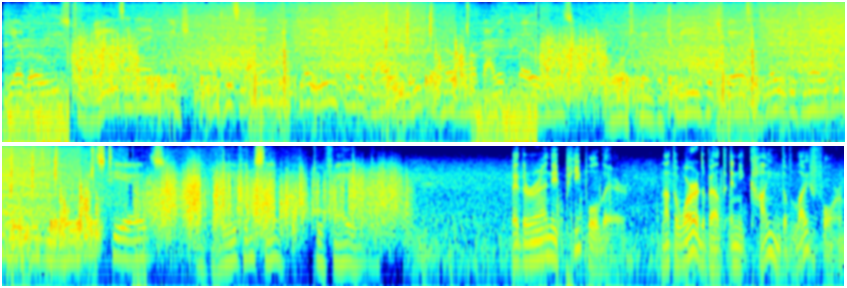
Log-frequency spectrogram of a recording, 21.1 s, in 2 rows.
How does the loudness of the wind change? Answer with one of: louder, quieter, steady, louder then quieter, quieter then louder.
quieter.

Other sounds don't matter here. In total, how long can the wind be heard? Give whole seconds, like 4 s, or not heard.
21 s.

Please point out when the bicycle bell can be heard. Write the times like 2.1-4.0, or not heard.
not heard.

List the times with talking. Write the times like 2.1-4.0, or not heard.
0.0-15.2, 16.9-21.0.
